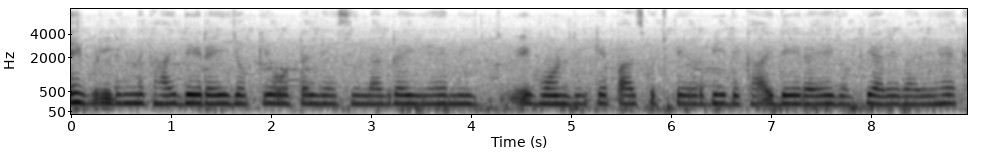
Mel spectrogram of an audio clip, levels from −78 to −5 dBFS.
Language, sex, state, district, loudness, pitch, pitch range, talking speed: Hindi, male, Bihar, Bhagalpur, -16 LUFS, 200 Hz, 195-205 Hz, 195 wpm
